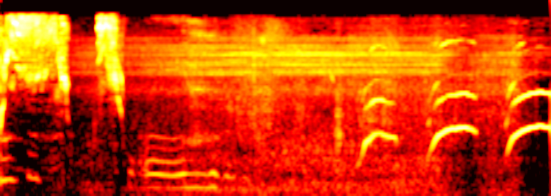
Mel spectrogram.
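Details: Baby Cola, an orphaned female macaque, crying because she wants to ride a bike; human voices open the clip, then three rising-and-falling tonal wails follow, each arching up and dropping, growing louder toward the end.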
